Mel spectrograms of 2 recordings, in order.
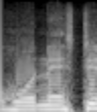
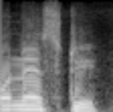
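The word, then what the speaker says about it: honesty: रखा है मेरे भाई इसको होनेस्टी नहीं पढ़ा जाता इंग्लिश में जब अपन इसका उच्चारण करते हैं प्रोनाउंसिएशन करते हैं तो ज्यादातर बच्चे होते हैं वो इसको क्या पढ़ते हैं मेरे भाई इसको पढ़ते हैं ऑनेस्टी नॉट ए ऑनेस्टी इट इज ए ऑनेस्टी ठीक है और मेरे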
